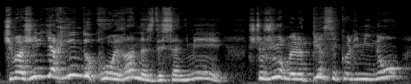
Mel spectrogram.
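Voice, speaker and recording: A man's voice: very high-pitched, animated, quick pace. A man doing a slangy, exasperated comic rant to camera. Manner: slangy, exasperated, mock-outraged. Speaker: comic vlogger.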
